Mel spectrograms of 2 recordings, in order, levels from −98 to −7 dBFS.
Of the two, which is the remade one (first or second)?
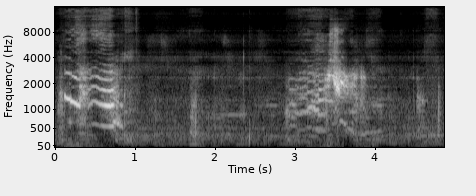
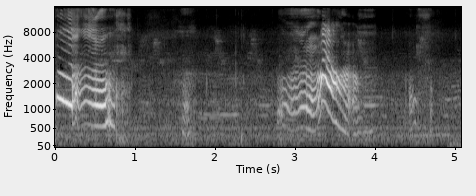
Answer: first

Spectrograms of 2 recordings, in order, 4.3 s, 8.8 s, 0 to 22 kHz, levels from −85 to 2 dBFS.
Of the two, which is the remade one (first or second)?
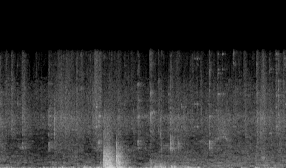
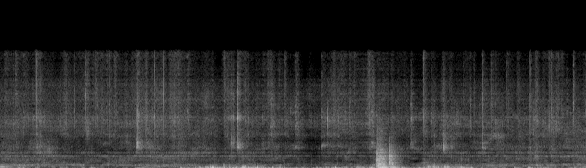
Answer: second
